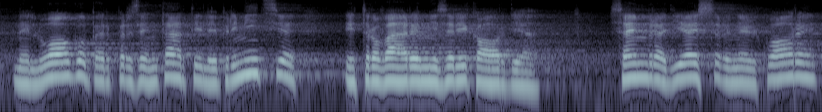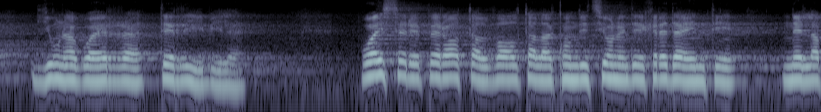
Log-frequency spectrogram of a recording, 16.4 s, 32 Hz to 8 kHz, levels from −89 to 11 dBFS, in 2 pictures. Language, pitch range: Italian, 145-175 Hz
